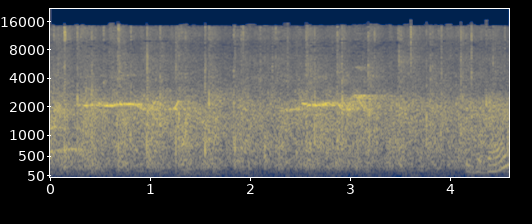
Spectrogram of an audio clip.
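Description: An audience at a camp applauds steadily to thank a speaker, a dense wash of clapping that stays loud and even for several seconds, with faint voices now and then.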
